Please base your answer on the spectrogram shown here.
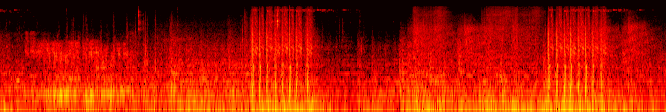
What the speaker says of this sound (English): He's shooting at the mech.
